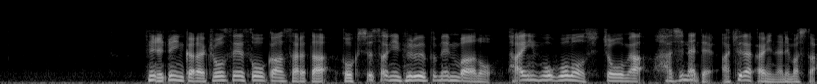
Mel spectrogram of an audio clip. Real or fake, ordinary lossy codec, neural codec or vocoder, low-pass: fake; none; autoencoder, 22.05 kHz, a latent of 192 numbers a frame, VITS, trained on many speakers; 5.4 kHz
